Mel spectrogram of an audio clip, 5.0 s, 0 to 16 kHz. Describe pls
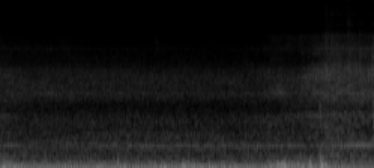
Sound effects > Other mechanisms, engines, machines
clip auto (8)
Avensis, Auto, Toyota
